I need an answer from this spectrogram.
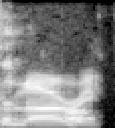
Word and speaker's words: Ojulari: Oh, that's Ojulari.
